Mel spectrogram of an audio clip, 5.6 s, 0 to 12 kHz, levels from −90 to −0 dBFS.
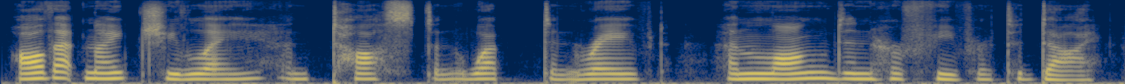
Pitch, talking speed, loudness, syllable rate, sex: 215 Hz, 190 wpm, -19 LUFS, 4.3 syllables/s, female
